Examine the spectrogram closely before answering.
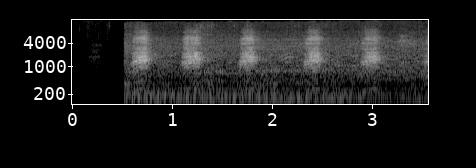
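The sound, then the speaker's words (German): Geese and ducks, walking about among small children and mopeds in a neighbourhood in northern Jakarta, Indonesia, quack in a steady series of about six calls, evenly spaced, over a constant rumble of street noise. “Gänse und Enten laufen zwischen Kleinkindern und Mopeds umher.”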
